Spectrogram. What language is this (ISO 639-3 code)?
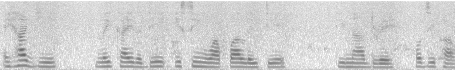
mni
